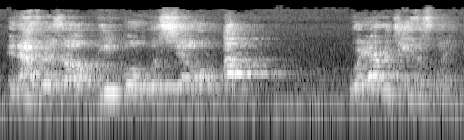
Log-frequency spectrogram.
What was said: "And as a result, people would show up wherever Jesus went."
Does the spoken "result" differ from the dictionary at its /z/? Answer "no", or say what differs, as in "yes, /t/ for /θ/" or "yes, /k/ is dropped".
no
